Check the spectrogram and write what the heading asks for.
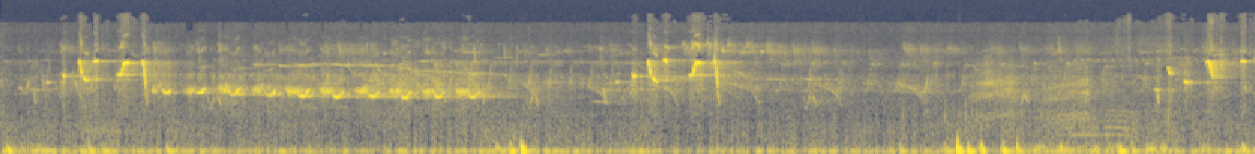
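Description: Birds calling in open woodland: a short phrase of sharp high notes repeats about every five seconds, with a warbling run of lower notes for a few seconds near the start. A few low thumps stand out about four and eight seconds in.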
